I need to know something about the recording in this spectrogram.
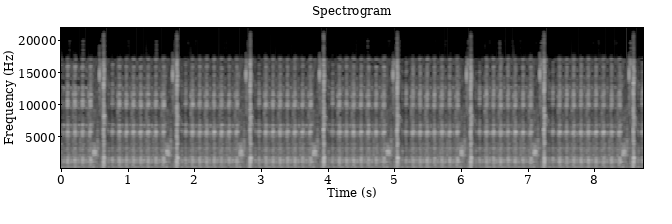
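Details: Half-scale Domestic side-shaft hit-and-miss model engine, 9-inch flywheels, make-brake ignition, gravity-fed fuel, set to run fairly slow in cold weather; sharp pops about every 1.1 seconds with coasting clatter, steady and healthy.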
